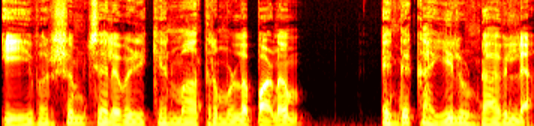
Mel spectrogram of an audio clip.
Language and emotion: Malayalam, fearful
